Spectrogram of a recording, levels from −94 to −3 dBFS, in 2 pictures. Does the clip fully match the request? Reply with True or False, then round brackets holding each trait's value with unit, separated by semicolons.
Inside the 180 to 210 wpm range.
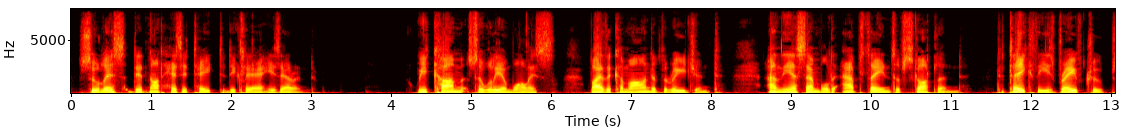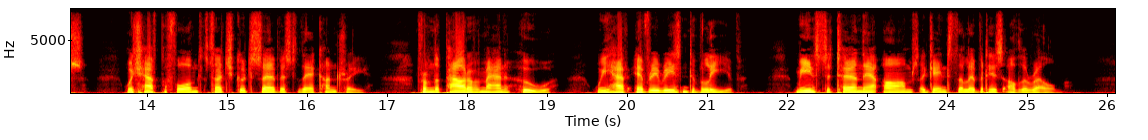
False (145 wpm)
